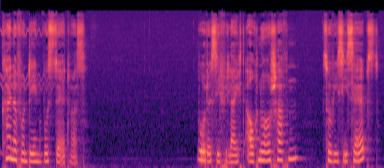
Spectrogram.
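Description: A woman narrating a children's story in a calm, unhurried reading. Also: medium pitch.

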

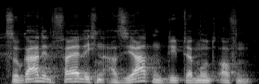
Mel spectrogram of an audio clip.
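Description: Husky low-voiced male narrator. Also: lively intonation, brisk, a bit bright. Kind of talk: audiobook narration of a literary story.

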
